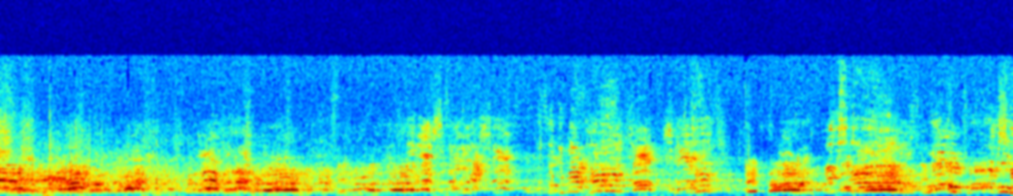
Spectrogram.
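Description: Footballers on the pitch shouting and calling to each other during open play, in many short, overlapping calls.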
